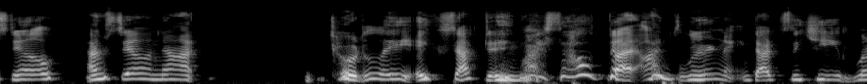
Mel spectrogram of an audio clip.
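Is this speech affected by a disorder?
Yes: facial paralysis (nf2-swn).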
